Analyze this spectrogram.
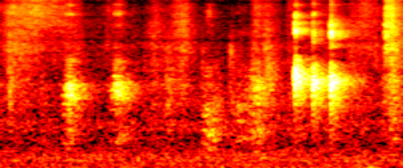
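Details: Parrot talk: soft, breathy, speech-like syllables, then three quick high squeaky chirps in rapid succession, over faint background hum.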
